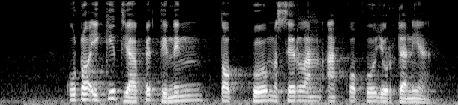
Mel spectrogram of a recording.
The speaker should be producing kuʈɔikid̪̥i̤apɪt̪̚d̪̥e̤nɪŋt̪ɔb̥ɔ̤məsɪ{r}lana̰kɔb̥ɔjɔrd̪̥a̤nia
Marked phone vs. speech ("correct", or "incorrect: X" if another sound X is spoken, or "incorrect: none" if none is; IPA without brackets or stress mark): correct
